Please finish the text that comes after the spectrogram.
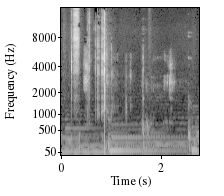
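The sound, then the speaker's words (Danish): A beer can is cracked open in a small basement studio: a few small metallic clicks, a sharp pop of the tab, then a faint fizzing hiss and light handling sounds, with no one talking. “jeg har sat mig ned i mit lille kælderstudie og er klar til at knappe den første øl op. Nu er det jo en dåse, så lyden kommer jo nok med.”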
